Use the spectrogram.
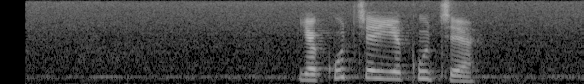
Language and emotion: Russian, neutral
